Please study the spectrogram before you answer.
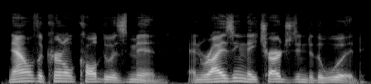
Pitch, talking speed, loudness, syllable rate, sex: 115 Hz, 225 wpm, -21 LUFS, 6.0 syllables/s, male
